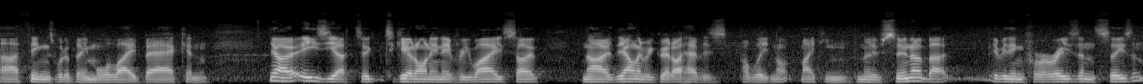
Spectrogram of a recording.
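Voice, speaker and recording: In an Australian accent, a man speaks fairly quickly at a medium pitch with fairly even intonation. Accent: thick Australian. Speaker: vlogger. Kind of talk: casual chat.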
